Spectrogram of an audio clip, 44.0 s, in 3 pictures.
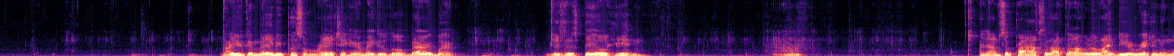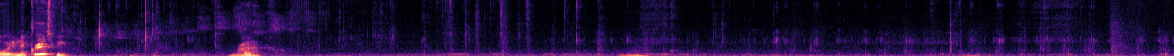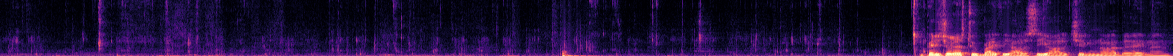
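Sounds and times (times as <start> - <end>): crunchy chewing: 0.0 - 41.8
person humming: 22.4 - 23.1.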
